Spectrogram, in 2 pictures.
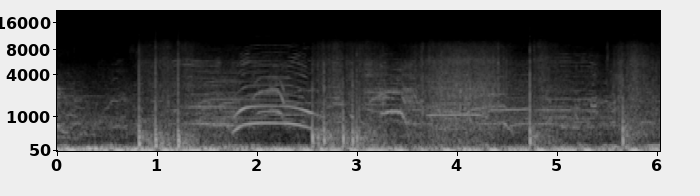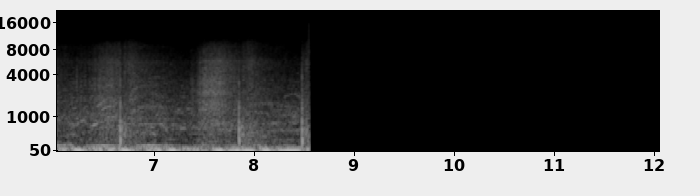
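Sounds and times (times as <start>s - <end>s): low rumble: 0.0s - 8.6s
fireworks bangs: 0.8s - 8.6s.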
